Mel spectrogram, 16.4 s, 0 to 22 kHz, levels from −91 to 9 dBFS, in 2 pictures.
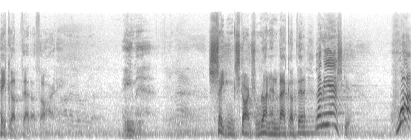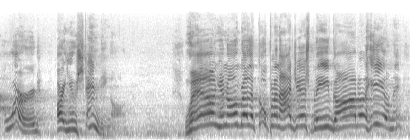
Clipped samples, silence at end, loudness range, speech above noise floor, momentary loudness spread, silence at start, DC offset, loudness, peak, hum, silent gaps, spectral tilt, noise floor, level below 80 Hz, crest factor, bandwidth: under 0.1%; 0.15 s; 8 LU; 29 dB; 20 LU; 0 s; under 0.1%; -27 LUFS; -10 dBFS; none; none; -2.5 dB/octave; -57 dBFS; -76 dBFS; 18 dB; 16.5 kHz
